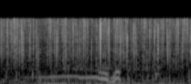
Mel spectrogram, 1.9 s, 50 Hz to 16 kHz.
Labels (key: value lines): label: biophony, cascading saw
recorder: SoundTrap 600 or HydroMoth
